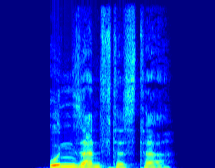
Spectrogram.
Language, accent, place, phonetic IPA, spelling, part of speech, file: German, Germany, Berlin, [ˈʊnˌzanftəstɐ], unsanftester, adjective, De-unsanftester.ogg
- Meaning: inflection of unsanft: 1. strong/mixed nominative masculine singular superlative degree 2. strong genitive/dative feminine singular superlative degree 3. strong genitive plural superlative degree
